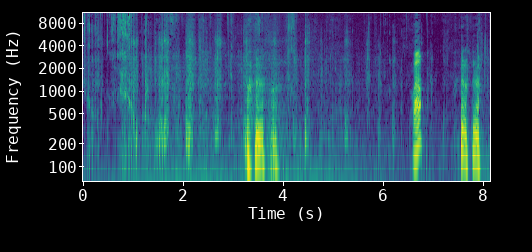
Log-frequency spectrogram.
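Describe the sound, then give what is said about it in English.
Crunching and chewing of ketchup-flavored Lay's potato chips, with several sharp, loud crunch bursts in the second half, the chewing separated by quieter gaps; people talk before the crunching starts. “this is ketchup flavored chips from Lay's. Apparently, a very popular flavor of chip in Canada, as we found out. So let's all try ketchup flavored Lay's.”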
